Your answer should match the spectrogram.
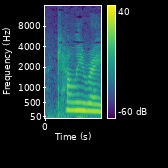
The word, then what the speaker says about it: Kelly Rae: I'm on Instagram at Ask Dr. Kelly Rae. Kelly Rae is spelled K E L L Y R A E.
